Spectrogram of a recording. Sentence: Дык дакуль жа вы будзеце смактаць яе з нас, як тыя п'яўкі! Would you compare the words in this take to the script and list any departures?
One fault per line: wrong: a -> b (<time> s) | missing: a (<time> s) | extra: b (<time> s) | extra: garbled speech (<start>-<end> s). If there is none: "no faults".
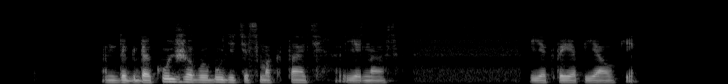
missing: яе (3.2 s)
